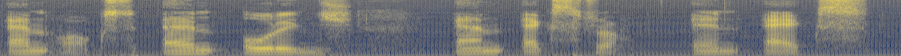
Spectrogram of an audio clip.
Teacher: اب آکس کا جو الف ہے نا وہ حلق سے شروع ہو رہا ہے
